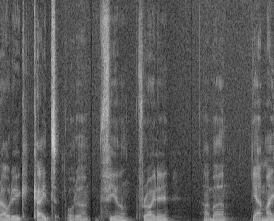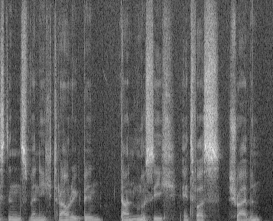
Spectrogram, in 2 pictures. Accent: Springfield, Massachusetts, United States; German is a second language; now in Delaware, United States; Ich komme aus den USA, aus Springfield, Massachusetts. Ich bin in Deutschland seit 2017.

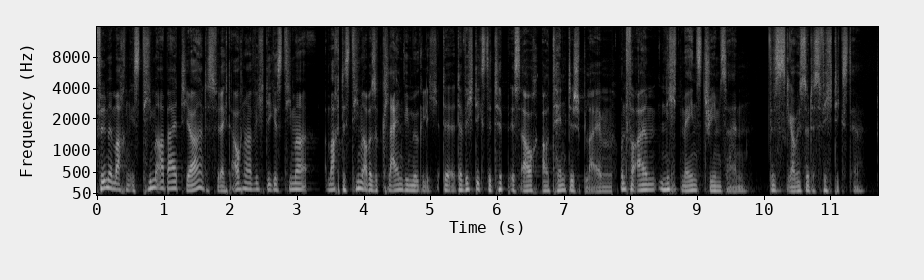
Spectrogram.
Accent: Passau, Bavaria, Germany; ich bin 28 Jahre alt und ich komme aus Passau

